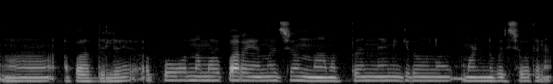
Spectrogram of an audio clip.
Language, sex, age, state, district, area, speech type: Malayalam, female, 30-45, Kerala, Ernakulam, rural, spontaneous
